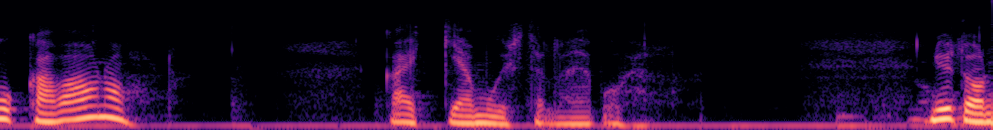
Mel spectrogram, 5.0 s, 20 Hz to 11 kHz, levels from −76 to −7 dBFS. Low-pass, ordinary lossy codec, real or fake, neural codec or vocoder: 7.2 kHz; none; real; none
